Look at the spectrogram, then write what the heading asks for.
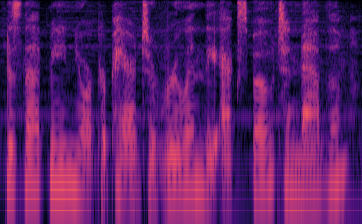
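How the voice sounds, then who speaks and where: A woman's voice: on the low side, steady tone, dark tone, faint music behind, close to an everyday voice. Woman playing a poised, courteous guild leader. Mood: measured, firm. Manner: formal, measured, courteous. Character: poised, cryptic woman heading a secretive trade guild. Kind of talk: video game character acting.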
